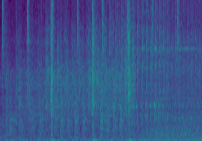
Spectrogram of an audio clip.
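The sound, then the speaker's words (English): A small rewired motor chugging to life, with three low thumping pulses spaced about half a second apart over a steady low rumbling hum, fairly quiet and with no voices. “A grin spread across his face as the motor chugged to life.”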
